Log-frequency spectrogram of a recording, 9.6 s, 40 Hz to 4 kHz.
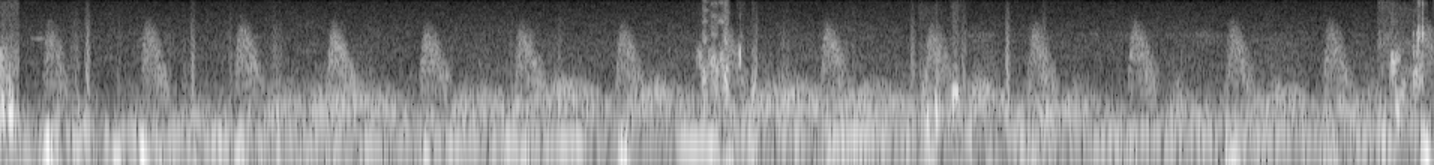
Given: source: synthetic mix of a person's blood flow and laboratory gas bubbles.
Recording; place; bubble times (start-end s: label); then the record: Doppler ultrasound of blood flow; subclavian vein
0.00-0.13 s: bubbles
4.64-4.98 s: bubbles
5.00-5.07 s: bubbles
6.12-6.44 s: bubbles
9.19-9.53 s: bubbles
From the record:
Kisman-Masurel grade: 223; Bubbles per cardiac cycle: several, 3 to 8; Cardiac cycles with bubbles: 10 to 50%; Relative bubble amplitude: loud (0.450 to 0.775); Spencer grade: 2 (many but less than half of the cardiac periods contain bubble signals, singularly or in groups); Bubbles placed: anywhere in the cardiac cycle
